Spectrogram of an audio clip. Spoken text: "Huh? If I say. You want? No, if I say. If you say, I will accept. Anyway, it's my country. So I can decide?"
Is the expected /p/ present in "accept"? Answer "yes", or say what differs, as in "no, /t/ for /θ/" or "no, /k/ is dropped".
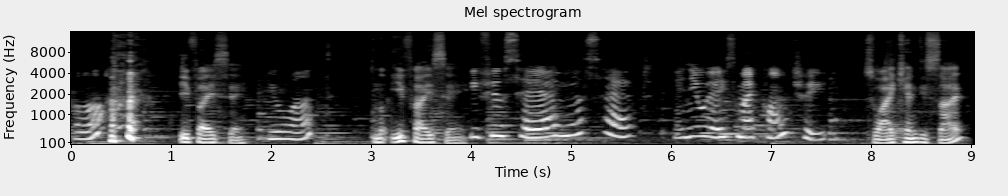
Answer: no, /p/ is dropped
